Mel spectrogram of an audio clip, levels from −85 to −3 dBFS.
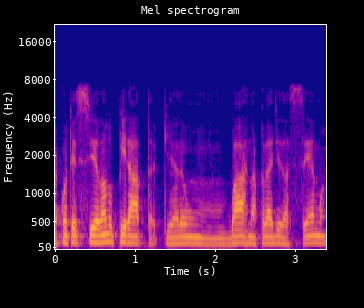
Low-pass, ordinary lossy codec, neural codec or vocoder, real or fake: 7.2 kHz; Opus, 24 kbps; codec, 16 kHz, 8 kbps, FreqCodec, larger model; fake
